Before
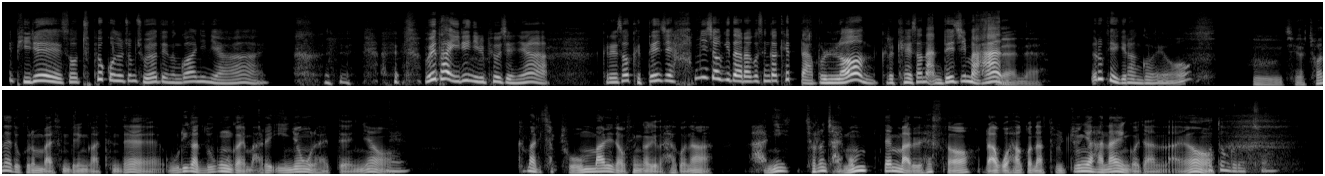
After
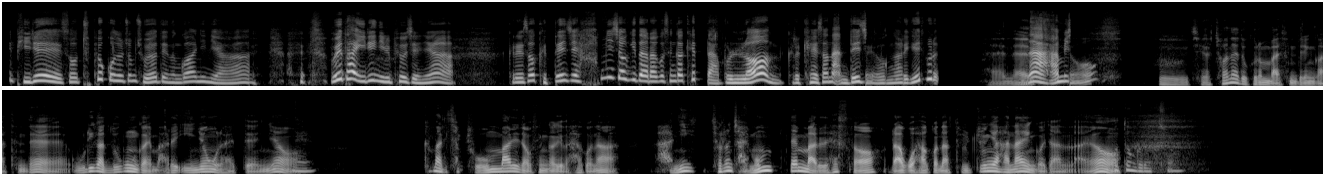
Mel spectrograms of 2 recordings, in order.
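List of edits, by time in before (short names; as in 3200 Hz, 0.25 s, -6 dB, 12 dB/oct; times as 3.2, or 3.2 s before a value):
2.47–3.41 cut
9.58–11.62 reverse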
